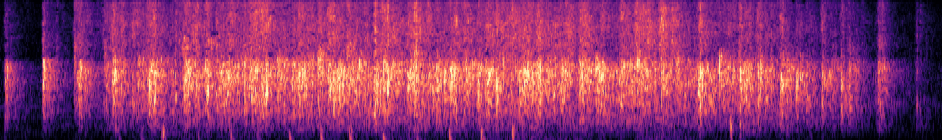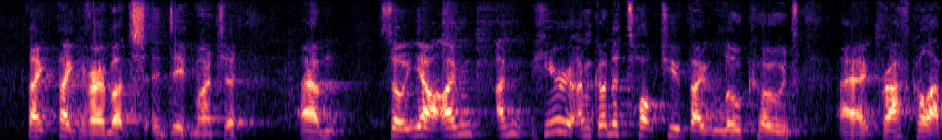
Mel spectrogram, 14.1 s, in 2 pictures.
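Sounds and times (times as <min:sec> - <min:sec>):
audience applause: 0:00.0 - 0:06.8
speech: 0:07.3 - 0:14.1.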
